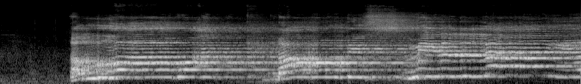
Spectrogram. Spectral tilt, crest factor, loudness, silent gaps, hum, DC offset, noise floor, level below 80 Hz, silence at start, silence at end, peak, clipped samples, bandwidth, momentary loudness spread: -2 dB/octave; 14 dB; -13 LUFS; none; none; under 0.1%; -46 dBFS; -58 dBFS; 0.7 s; 0 s; 0 dBFS; under 0.1%; 17 kHz; 7 LU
